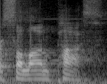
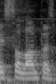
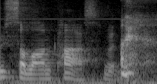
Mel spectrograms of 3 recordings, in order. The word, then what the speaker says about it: Salonpas: of our photographers now is it pronounced salompes or Salonpas that product everybody gets this one wrong I don't know I hear salamas yeah people here say salamas but you hear you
